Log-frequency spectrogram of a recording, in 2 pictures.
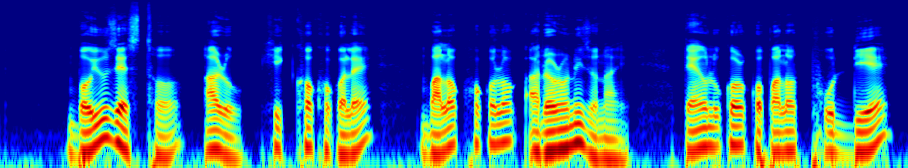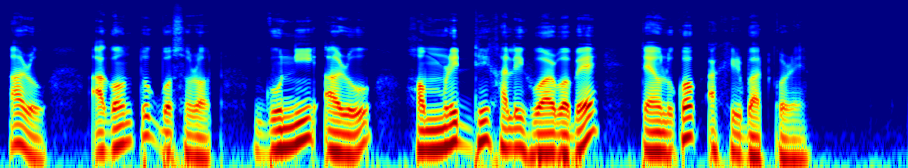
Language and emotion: Assamese, neutral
